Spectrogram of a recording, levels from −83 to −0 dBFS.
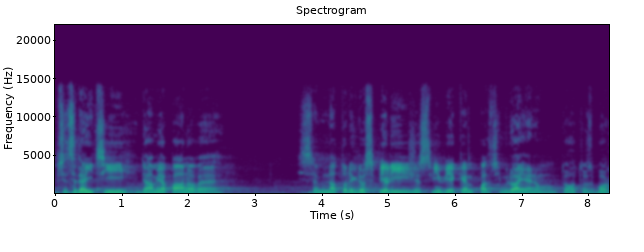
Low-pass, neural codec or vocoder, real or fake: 14.4 kHz; none; real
